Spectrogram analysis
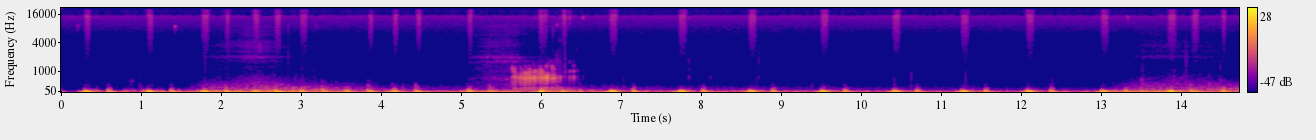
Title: slow heartbeat (w/heavy breathing)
